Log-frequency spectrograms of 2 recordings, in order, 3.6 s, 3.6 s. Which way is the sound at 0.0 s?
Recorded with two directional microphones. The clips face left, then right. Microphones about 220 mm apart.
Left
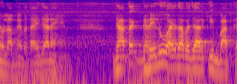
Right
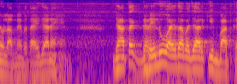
40° right (ahead or behind).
